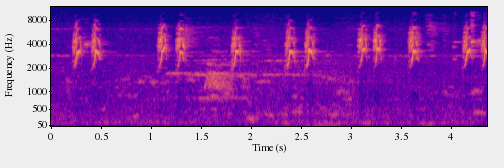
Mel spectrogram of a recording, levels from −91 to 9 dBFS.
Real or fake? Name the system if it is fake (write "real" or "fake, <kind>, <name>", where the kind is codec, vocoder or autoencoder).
real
